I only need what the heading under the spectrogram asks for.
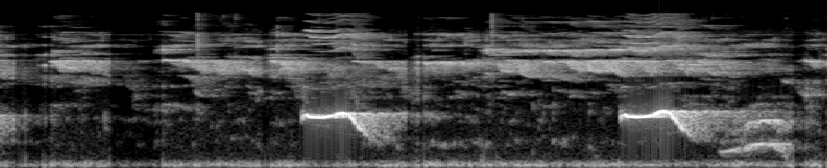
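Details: Koha bird calling: a short whistled note that drops steeply in pitch, given twice about two seconds apart, with a lower downslurred note after the second one, over a faint, steady high background hiss.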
